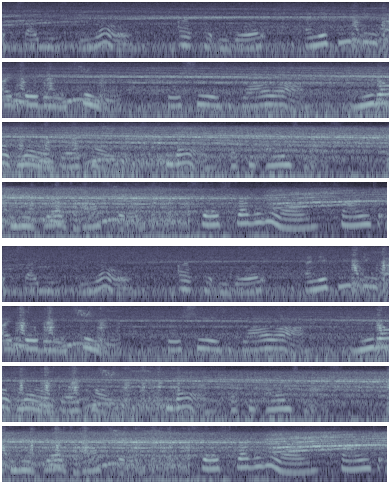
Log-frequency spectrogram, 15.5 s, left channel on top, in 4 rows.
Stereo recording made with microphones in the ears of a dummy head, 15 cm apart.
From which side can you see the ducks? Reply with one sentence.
You can hear the ducks on the right.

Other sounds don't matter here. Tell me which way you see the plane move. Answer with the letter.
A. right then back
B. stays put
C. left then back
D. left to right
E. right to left
D.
